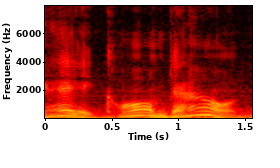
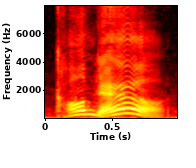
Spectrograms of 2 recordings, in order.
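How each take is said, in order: First: Much softer, slow "Hey, calm down"; gentle calm down. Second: A louder, punchy "Calm down"; sharp calm down. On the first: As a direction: ease it out slow and soft, like talking someone down. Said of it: "somebody saying". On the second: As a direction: snap "Calm down" out like a stranger cutting you off. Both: Retold or imitated.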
